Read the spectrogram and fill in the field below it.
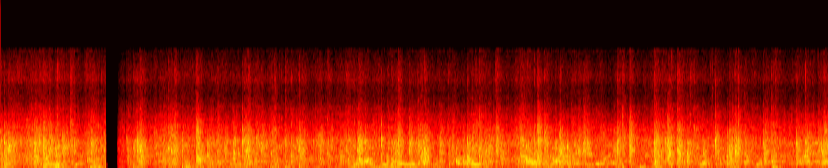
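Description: Hail and rain pour down in a dense, loud, steady hiss of hard pellets striking surfaces, unbroken except for a momentary dropout, while people talk over the downpour.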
